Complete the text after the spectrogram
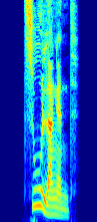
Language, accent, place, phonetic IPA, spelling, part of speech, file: German, Germany, Berlin, [ˈt͡suːˌlaŋənt], zulangend, verb, De-zulangend.ogg
- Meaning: present participle of zulangen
